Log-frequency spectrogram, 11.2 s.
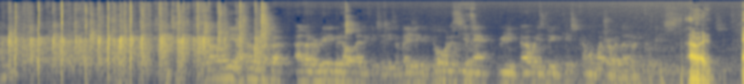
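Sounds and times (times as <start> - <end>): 
audience applause: 0.0 - 4.1
speech: 3.4 - 11.1.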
